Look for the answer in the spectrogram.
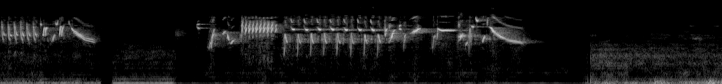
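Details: European goldfinch in Tizi Ouzou giving a short twitter, then a longer song with a buzzy note, rapid even trilled notes and descending slurred flourishes, with a low hum before and after.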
